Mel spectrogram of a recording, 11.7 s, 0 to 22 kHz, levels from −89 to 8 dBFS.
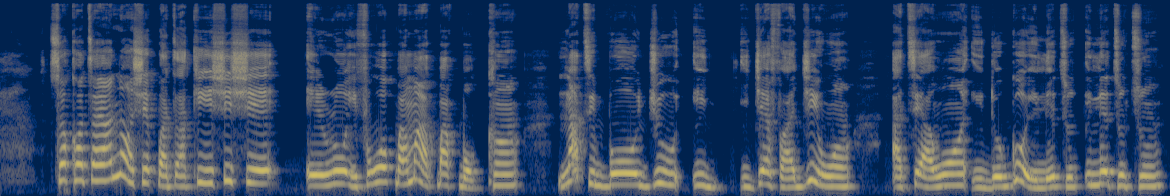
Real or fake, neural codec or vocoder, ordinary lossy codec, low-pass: real; none; none; none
